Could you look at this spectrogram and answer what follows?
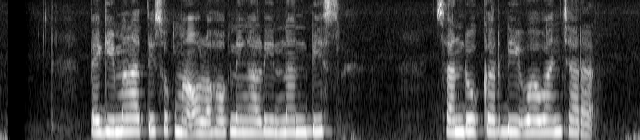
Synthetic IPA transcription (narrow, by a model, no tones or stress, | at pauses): pɛɡimalat̪isuk̚maɔlɔɦɔk̚niŋalinanbis | andukərdiwawaɲt͡ʃaɾa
